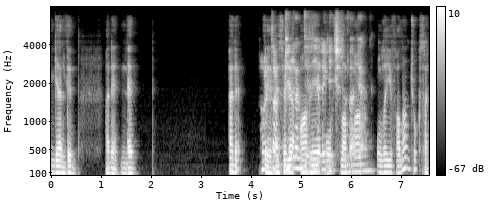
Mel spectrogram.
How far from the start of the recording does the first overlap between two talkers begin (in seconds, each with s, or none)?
4.3 s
